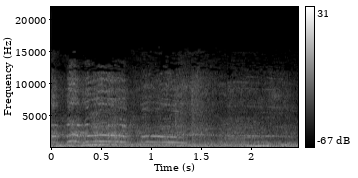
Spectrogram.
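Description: A rooster crowing once: a single crow lasting about a second and a half that drops in pitch at the end.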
